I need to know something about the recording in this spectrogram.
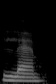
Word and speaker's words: lamb: तो डरपोक लैंप। तो यह हो गया एडजेक्टिव और यहां पर लैम हो गया नाउन और द यहां पे हो गया आर्टिकल। और यहां पे लैं में यह बी साइलेंट होता है।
